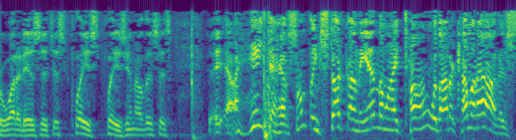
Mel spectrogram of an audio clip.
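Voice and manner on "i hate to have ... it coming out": high, exasperated plea. Real, not acted. Begging the audience for the forgotten phrase, high. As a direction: whine in mock frustration.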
